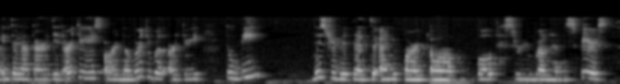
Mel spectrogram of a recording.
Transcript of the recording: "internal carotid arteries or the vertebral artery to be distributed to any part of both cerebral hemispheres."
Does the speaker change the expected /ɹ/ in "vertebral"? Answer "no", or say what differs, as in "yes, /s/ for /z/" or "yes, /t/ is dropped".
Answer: yes, /ɹ/ is dropped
